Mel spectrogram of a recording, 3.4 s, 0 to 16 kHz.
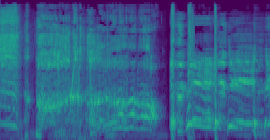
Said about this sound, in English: And also, I wish to apologise, but this is about 2 weeks after the SFX Weekender, and I'm still suffering from snuffles and coughs, so I do apologise if you hear a lot of...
